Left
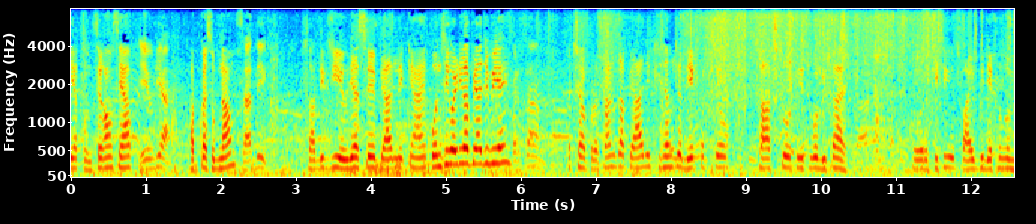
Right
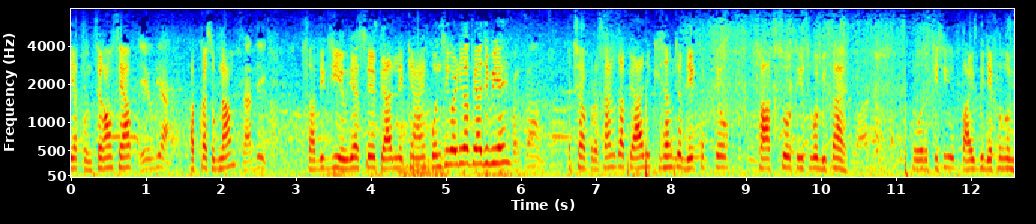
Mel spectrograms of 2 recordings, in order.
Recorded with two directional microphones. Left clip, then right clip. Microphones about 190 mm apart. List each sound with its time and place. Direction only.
0.0 s speech: 15° left (ahead or behind)
0.9 s speech: 25° left (ahead or behind)
3.2 s speech: 10° left (ahead or behind)
3.4 s speech: 25° left (ahead or behind)
4.1 s speech: 5° left (ahead or behind)
4.8 s speech: 45° left (ahead or behind)
5.5 s speech: 15° left (ahead or behind)
11.5 s speech: 15° left (ahead or behind)
12.0 s speech: 5° left (ahead or behind)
